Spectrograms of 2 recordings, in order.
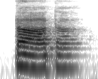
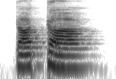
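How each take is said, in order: First: The stress is on the first syllable. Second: The stress is on the second syllable. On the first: "com a mesma nota, fazer para"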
